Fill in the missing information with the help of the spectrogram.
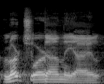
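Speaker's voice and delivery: ordinary delivery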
